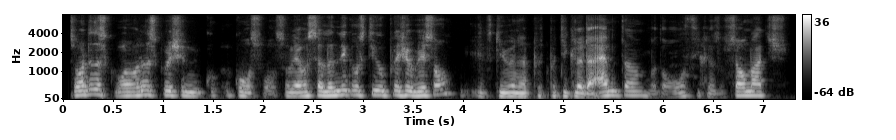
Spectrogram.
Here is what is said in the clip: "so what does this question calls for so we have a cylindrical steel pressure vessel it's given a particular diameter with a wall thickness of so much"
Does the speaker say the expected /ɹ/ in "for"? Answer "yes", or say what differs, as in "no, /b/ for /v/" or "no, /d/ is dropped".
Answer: no, /l/ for /ɹ/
